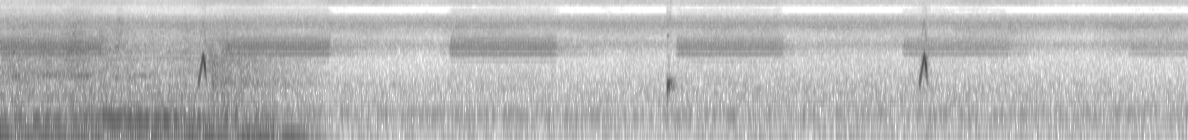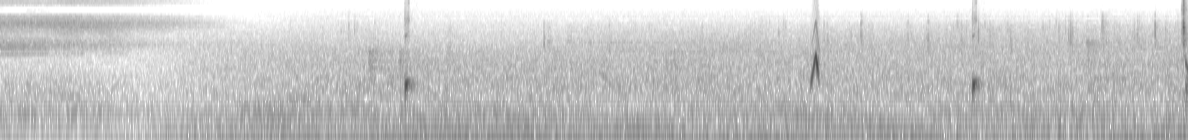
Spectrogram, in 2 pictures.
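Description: Short electronic chimes ring out now and then.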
